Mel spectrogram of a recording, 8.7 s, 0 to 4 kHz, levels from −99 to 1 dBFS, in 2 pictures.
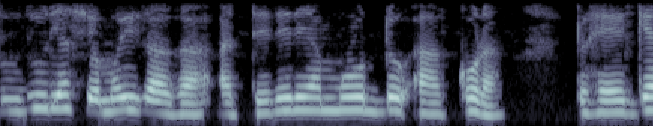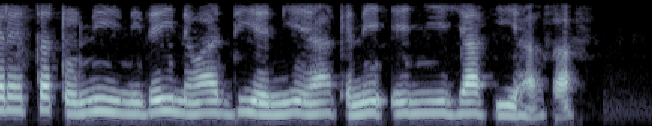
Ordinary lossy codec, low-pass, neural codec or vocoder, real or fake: none; 3.6 kHz; none; real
